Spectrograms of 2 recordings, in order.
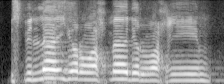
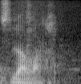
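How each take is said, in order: First: The phrase is recited aloud. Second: The phrase is recited quietly. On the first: This is how one religious group recites it. "N U" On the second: This is how the imam of that mosque recites it. "Bismillahnya sir. Ya, silent. Nggak dibacakan kencang"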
